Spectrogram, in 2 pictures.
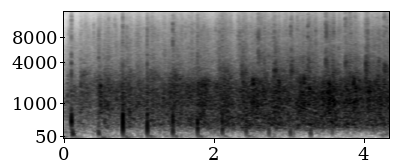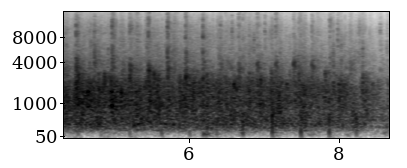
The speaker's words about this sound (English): Let's all give him a round of applause.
